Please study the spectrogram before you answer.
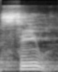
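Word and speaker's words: sieve: ठीक है, यहाँ देखो IE है तो इसका थोड़ा लंबा उच्चारण होगा और हम इसको क्या बोलेंगे, सीव।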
